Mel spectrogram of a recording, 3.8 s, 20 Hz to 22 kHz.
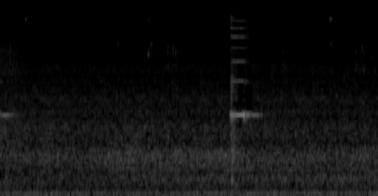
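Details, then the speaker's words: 2020+ 5th-gen Toyota 4Runner with newly installed Start-X remote start kit, standing in front of vehicle pressing lock three times; quiet hum then short high chirp confirming lock – normal remote lock confirmation chirp. "So, all right, so we're standing in front of the 4Runner right now. We're gonna hit lock, lock, lock."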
